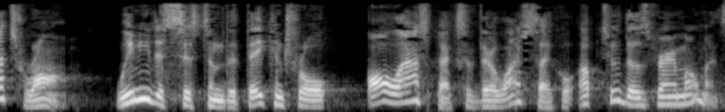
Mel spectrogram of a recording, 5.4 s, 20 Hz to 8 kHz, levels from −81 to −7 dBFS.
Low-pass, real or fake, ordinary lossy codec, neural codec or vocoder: 7.2 kHz; fake; MP3, 32 kbps; vocoder, 22.05 kHz, 80 mel bands, WaveNeXt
